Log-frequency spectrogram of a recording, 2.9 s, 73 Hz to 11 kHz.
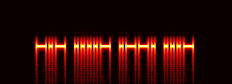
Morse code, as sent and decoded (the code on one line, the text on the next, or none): -.- ....- .--. ...-
K4PV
